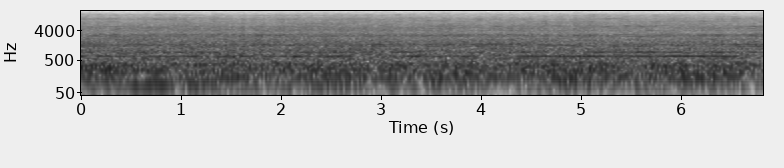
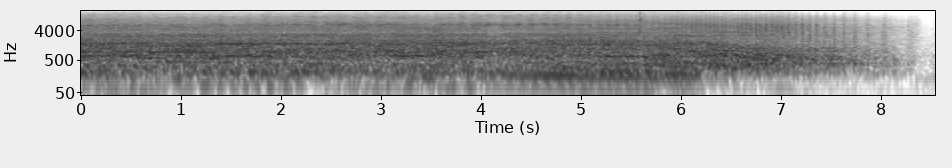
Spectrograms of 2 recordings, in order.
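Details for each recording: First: Restored Hoover Junior Dirtsearcher 1354A upright vacuum after a stretched agitator belt was replaced: steady, even motor roar with constant rushing airflow, no slapping or squeal; vacuum and agitator sound healthy. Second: Restored Hoover Junior Dirtsearcher 1354A upright vacuum: over the loud motor hum a fast regular tick, about four a second, from the brush roll, its end cap at one end rubbing a little in the corner.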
